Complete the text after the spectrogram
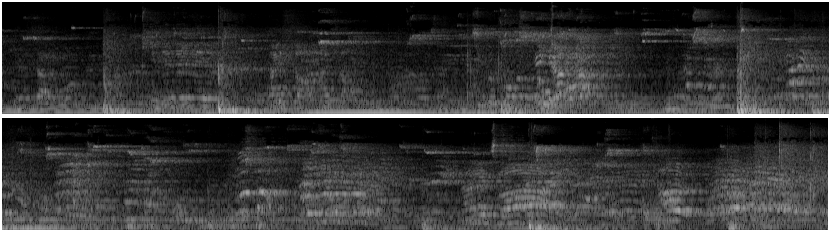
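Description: A volleyball is struck with sharp slaps, echoing in a large hall.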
